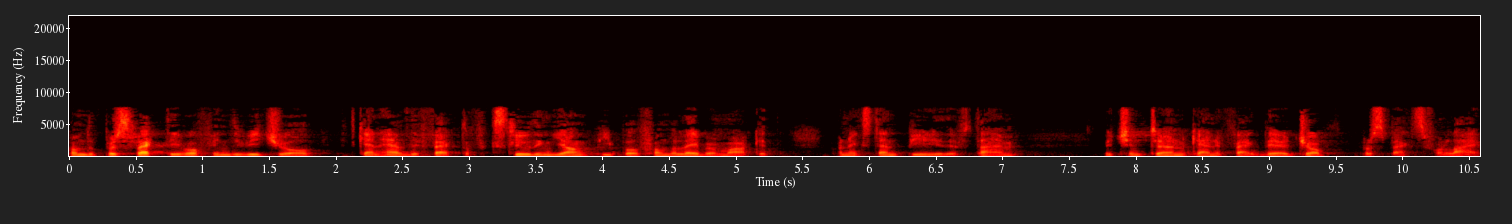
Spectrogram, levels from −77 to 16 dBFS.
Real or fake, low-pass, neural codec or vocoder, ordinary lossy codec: real; none; none; none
